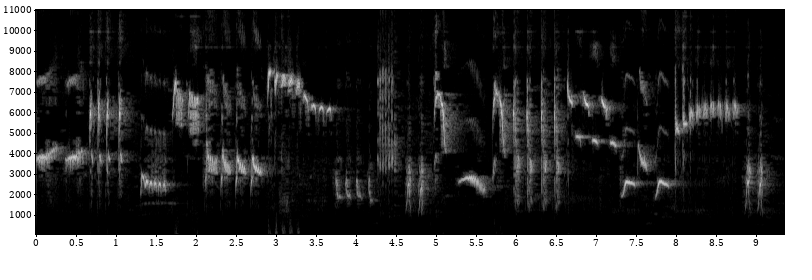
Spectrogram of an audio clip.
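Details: Mangrove blue flycatcher in sustained, vigorous song, intended to coax a silent mangrove flycatcher to sing: an unbroken rush of whistles, rattling trills, chips and upslurred notes with little pause.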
